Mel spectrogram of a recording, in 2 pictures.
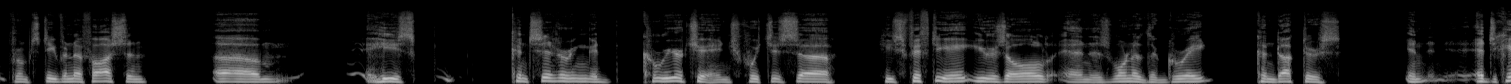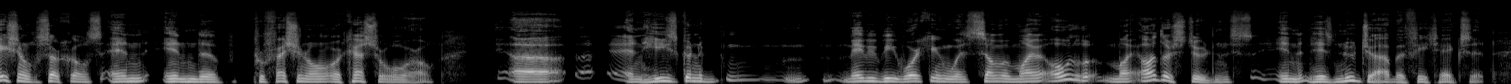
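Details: Adult male band director who has stuttered since childhood, severe when very young and for many years, and still stutters: stuttering.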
